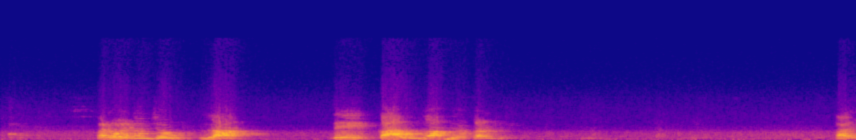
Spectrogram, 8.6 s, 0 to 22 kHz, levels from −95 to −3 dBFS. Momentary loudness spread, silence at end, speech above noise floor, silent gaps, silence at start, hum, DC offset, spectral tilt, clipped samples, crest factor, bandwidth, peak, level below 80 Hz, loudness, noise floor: 19 LU; 0 s; 31 dB; none; 0.1 s; none; under 0.1%; -7.5 dB/octave; under 0.1%; 18 dB; 7.6 kHz; -6 dBFS; -68 dBFS; -21 LUFS; -51 dBFS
